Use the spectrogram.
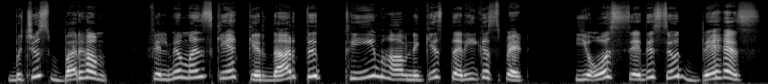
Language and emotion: Kashmiri, disgusted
